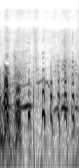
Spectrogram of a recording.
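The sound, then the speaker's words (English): A puppy barks and yips in a quick run of short, high-pitched calls, fairly loud, with a couple of sharper yelps toward the end. “Sorry, for some reason my dog does not like Asian people.”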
